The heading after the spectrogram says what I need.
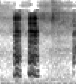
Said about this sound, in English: You silly birds. Silly goose. Silly goose.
